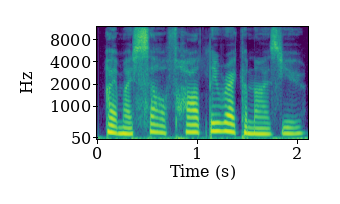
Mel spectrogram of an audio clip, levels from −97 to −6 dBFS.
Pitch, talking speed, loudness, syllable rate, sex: 200 Hz, 140 wpm, -18 LUFS, 5.2 syllables/s, female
